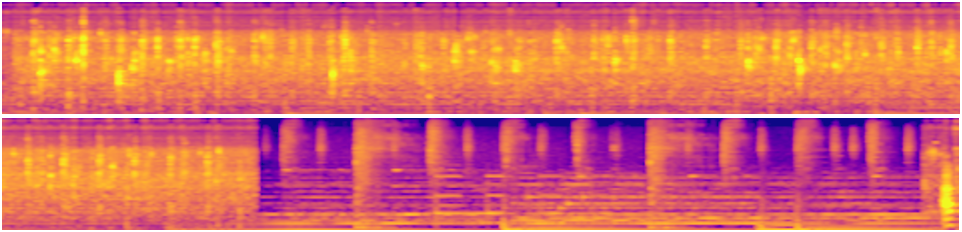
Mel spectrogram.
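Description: Banana slices sizzle in hot oil, a steady close crackling hiss that shifts partway through to sparser popping with some clinking and stirring, no voices.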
